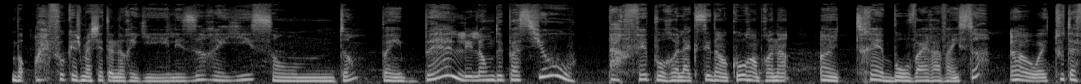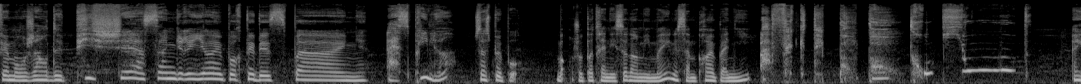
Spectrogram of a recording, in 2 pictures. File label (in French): voix personnages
